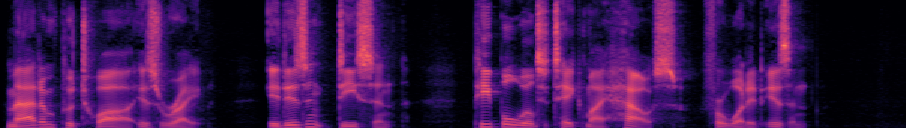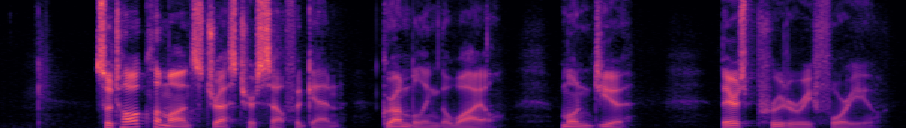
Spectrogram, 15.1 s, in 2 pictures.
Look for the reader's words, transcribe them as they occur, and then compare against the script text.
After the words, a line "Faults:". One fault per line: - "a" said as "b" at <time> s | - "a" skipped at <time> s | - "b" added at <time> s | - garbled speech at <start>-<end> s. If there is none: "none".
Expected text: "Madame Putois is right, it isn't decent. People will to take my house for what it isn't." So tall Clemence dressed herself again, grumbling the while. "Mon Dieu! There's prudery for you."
"Madame Putois is right, it isn't decent. People will to take my house for what it isn't." So tall Clemence dressed herself again, grumbling the while. "Mon Dieu! There's prudery for you."
Faults:
none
